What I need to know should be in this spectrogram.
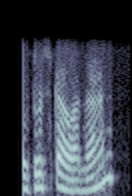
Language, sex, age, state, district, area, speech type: Telugu, female, 60+, Andhra Pradesh, Konaseema, rural, conversation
